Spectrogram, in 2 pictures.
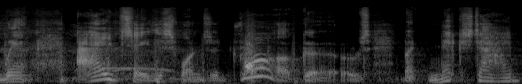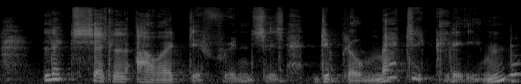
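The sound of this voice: A cartoonish character voice at a low-to-middle pitch, with clear background noise. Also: moderate pace.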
